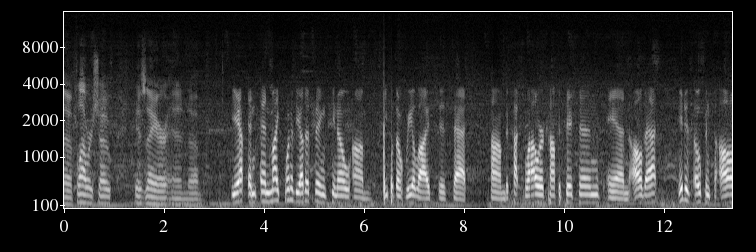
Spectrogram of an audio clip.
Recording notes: broadcasting live from the NC Pet Expo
